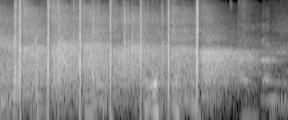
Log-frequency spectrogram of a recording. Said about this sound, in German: Viel Power, komm einmal Schön Applaus kommen.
